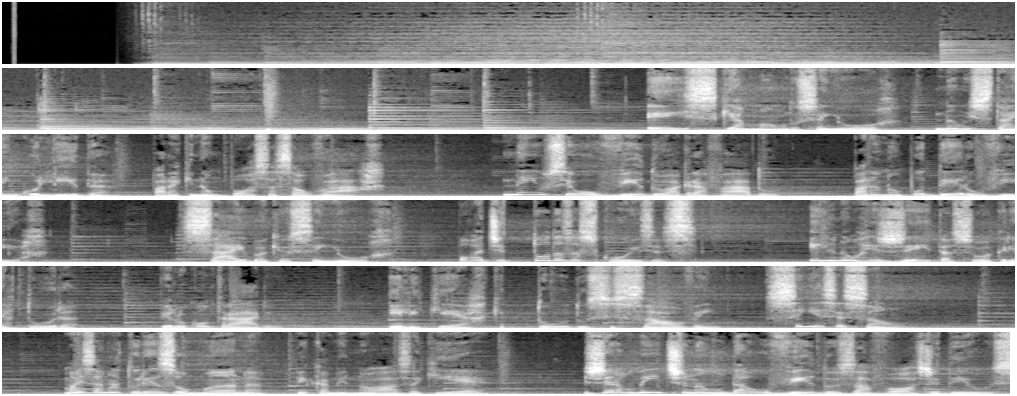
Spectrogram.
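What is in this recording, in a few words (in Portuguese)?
Evangélica Mensagem pra Amizade, female, telemensagens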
